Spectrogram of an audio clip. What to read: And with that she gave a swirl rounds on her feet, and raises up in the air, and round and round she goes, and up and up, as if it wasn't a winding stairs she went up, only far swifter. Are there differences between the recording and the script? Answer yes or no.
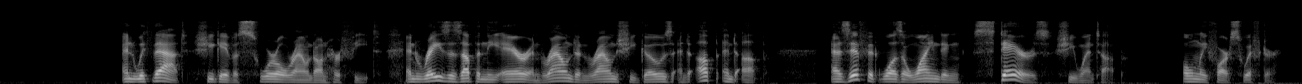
yes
